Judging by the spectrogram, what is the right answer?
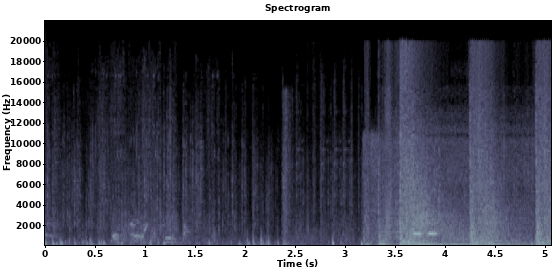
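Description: Gunfire in the game CS:GO, a burst of rapid shots building into loud, dense firing toward the end, over background game noise with no talking.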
